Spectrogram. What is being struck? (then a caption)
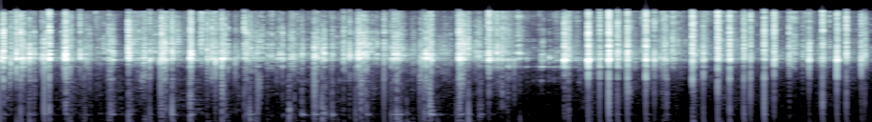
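Christmas bauble. Fingers tap quickly and repeatedly on a white Christmas bauble, producing dense, short, bright clicks with a faint high ring and almost no low end. The taps come in fast irregular runs, with a brief pause before a sharper, more separated stretch near the end.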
